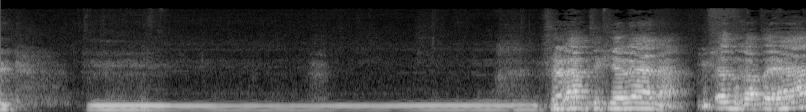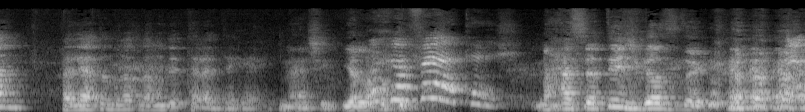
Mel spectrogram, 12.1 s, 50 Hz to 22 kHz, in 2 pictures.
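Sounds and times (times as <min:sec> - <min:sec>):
man's voice holding a low aaah: 0:00.0 - 0:04.6.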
